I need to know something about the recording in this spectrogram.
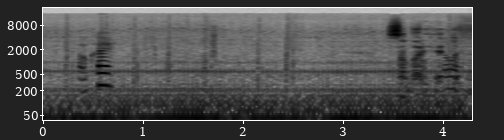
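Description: A car engine idles nearby.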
